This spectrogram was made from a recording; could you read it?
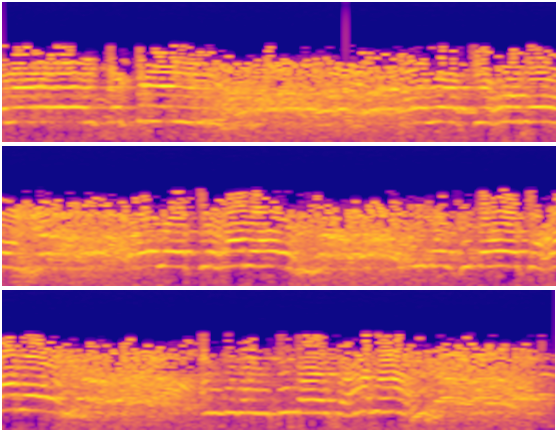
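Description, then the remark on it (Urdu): A large crowd, the audience at a speech, chants slogans in unison, loud, with rhythmic bursts of shouted voices rising and falling every second or so for the whole stretch. “شانین محترم, آپ نعرے جتنے کم لگائیں گے میں اتنا زیادہ آپ سے گفتگو کرنے میں کامیاب ہو جاؤں گا.”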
